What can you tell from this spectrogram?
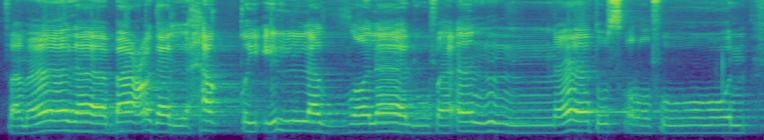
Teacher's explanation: صاد حروف مستعلیہ میں سے پر پڑھیں گے، را کو پر پیش ہے، را کو بھی پر پڑھیں گے، اور یہاں پر وقف کی صورت میں مد عارض وقفی ہوگا تو اس طرح سے پڑھیں گے۔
